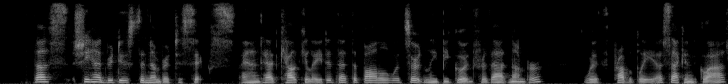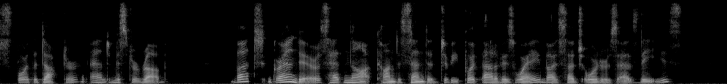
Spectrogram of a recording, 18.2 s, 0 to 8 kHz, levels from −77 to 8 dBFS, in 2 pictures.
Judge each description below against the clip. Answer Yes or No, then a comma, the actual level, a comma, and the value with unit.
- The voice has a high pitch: No, medium, 155 Hz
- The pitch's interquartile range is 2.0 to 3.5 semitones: No, average, 4.3 semitones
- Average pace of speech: Yes, average, 160 wpm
